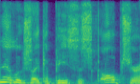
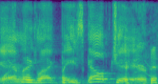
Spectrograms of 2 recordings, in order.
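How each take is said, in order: First: It is said in a plain, neutral accent. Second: It is said in a rural Texas accent.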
